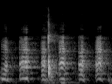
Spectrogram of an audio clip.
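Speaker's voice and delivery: long helpless giggle; breathy trailing laughter; laughing. Real, not acted. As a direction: laugh it out at your own joke. Laughs at her own question.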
